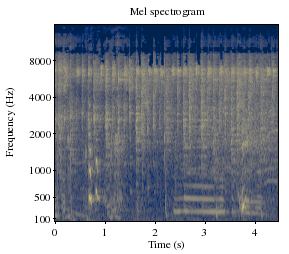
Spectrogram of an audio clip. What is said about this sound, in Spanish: qué? es la perra ¿Qué pasa?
